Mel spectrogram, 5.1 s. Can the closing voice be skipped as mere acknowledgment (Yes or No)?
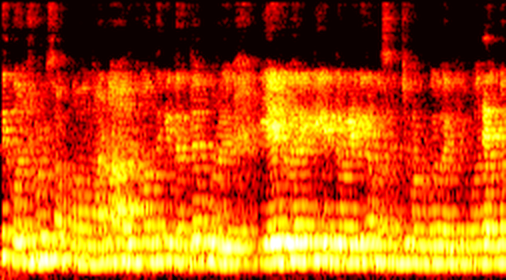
No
